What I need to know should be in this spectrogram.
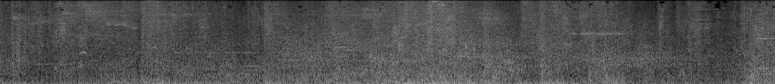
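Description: Magic spells whoosh and burst in a busy fight.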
